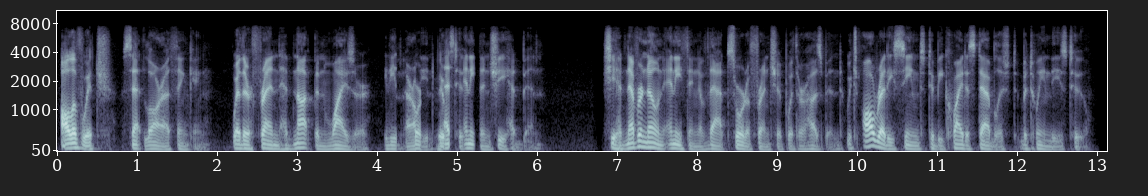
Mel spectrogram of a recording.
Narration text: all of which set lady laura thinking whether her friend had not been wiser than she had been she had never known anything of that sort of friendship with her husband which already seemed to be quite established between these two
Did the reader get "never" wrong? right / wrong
right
